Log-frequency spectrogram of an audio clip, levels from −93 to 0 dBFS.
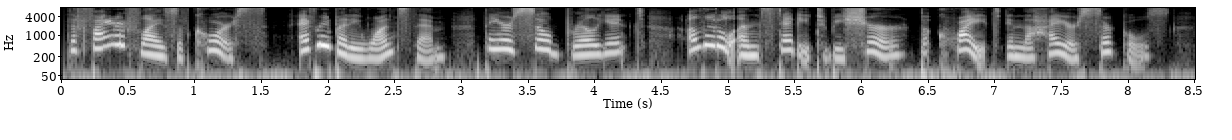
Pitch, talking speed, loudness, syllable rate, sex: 275 Hz, 155 wpm, -18 LUFS, 5.4 syllables/s, female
